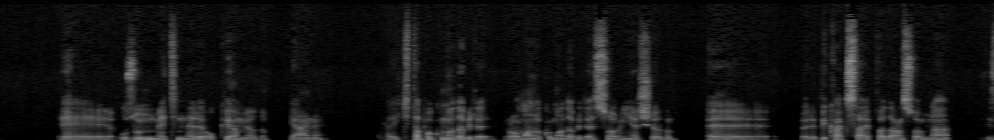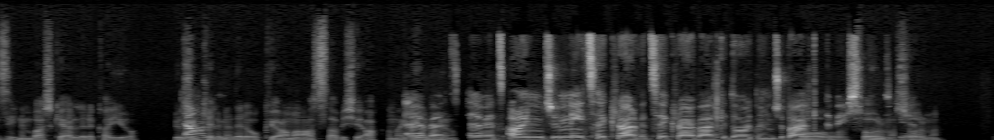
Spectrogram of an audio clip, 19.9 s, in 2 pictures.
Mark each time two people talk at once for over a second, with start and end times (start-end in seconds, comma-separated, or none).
17.9-19.1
